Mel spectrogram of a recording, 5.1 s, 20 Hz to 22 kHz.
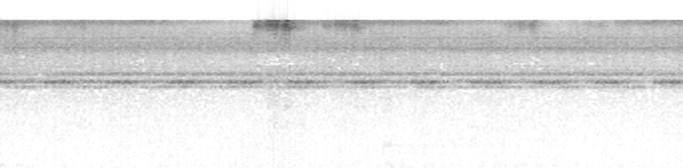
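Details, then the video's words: A continuous, piercing trill of forest crickets fills the air, even and unbroken, with one short louder flicker partway through. "Cricket Sound for 5 hours Loopable"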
